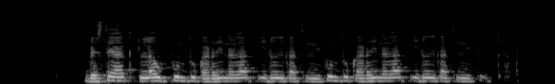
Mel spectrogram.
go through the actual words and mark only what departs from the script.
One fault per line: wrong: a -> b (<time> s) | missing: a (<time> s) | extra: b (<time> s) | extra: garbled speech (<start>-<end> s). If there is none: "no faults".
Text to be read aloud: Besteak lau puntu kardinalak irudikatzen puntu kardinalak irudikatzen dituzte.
no faults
